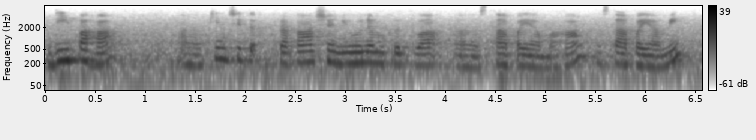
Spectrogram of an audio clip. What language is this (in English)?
Sanskrit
